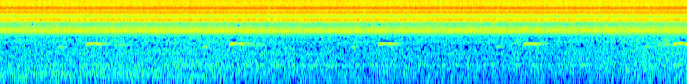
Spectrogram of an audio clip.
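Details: Paired mellow hoots of a Northern boobook, subspecies totogo, during foraging and preening, a short note and a longer note repeated roughly every three seconds, steady and even, beneath a loud continuous high hiss.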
